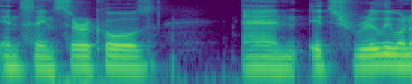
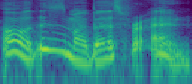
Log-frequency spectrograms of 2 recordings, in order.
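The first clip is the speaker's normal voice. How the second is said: very high, tiny first-grader voice; 11 semitones higher than usual. Explaining what they picture when thinking of a best friend, a first grader impersonation. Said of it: "That's my impersonation of a, of a first grader".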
